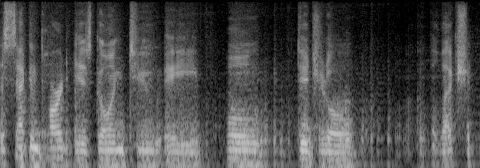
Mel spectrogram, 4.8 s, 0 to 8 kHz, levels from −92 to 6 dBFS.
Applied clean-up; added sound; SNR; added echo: neural mask model RNNoise.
